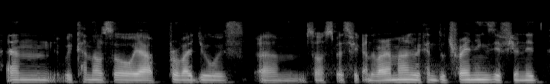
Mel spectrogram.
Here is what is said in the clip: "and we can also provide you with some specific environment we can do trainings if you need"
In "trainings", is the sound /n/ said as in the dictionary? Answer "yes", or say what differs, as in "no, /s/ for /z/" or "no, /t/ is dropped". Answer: yes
